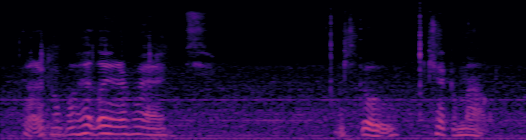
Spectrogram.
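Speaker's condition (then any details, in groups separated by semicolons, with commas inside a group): Cerebral palsy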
